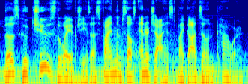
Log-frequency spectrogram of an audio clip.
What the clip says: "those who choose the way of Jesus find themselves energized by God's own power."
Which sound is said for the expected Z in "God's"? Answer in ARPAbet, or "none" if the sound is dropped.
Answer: Z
